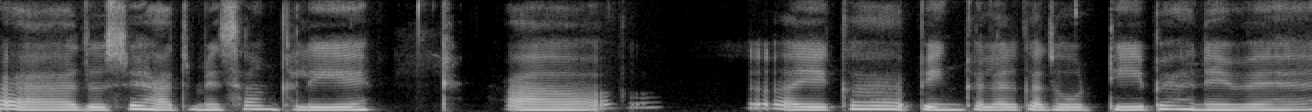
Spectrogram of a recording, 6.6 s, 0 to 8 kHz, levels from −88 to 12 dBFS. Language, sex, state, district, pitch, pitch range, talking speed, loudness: Hindi, female, Punjab, Pathankot, 195 Hz, 190-235 Hz, 130 wpm, -16 LUFS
